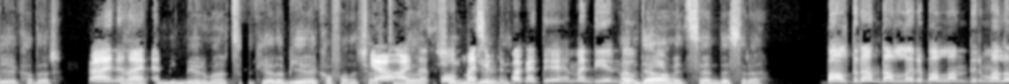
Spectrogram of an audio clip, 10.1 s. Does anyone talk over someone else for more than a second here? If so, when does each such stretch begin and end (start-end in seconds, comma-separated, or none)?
3.7-5.2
